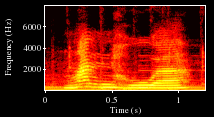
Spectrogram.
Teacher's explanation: Semuanya dibaca jelas tanpa dengung. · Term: izhar, idhar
